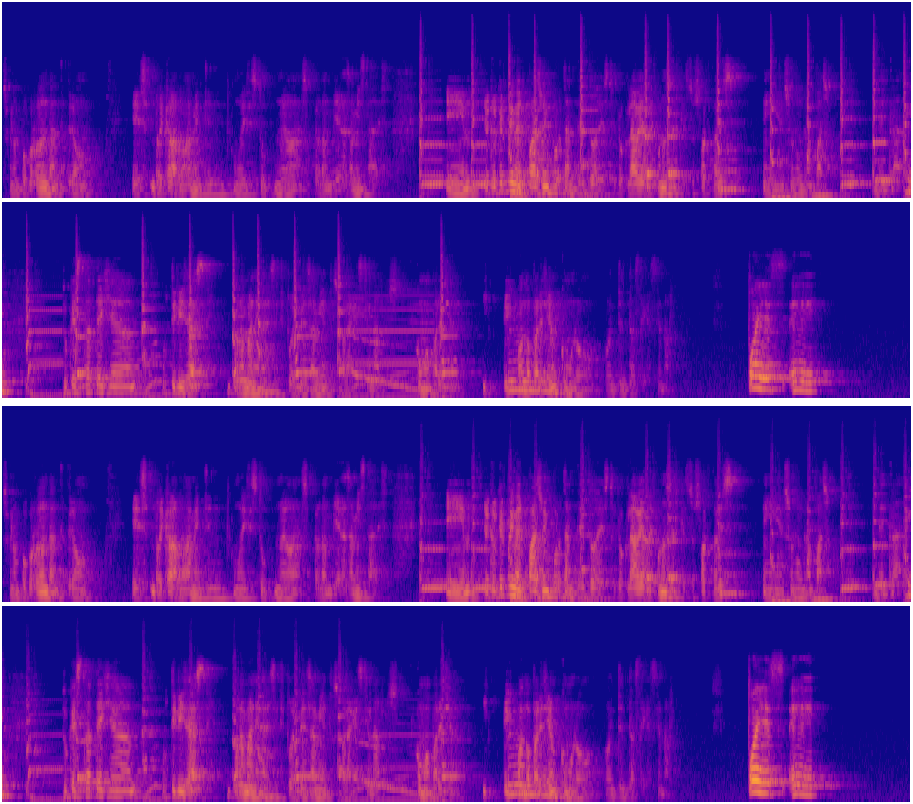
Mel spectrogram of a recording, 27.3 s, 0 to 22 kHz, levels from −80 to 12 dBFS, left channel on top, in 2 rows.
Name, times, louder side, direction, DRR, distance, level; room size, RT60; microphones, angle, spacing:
voice 1, 0.0-1.3 2.0-6.2 6.7-10.9 11.4-12.4 13.1-14.0 14.5-15.7 16.2-16.8 17.1-19.5 19.8-20.5 21.2-23.6, right 1 dB, 30° right, 0 dB, 1.1 m, -31 dB
sound 1, 6.3-6.6 7.0-7.3 7.6-8.2 8.7-8.9 9.6-10.1 10.7-11.0 11.5-11.8 12.1-12.8 13.1-13.7 14.0-14.9 15.7-16.0 16.4-16.6 17.1-17.7 18.0-18.4 18.7-20.5, left 2 dB, 85° left, 1.9 m, -33 dB
voice 2, 21.2-21.9 24.8-25.8, right 4 dB, 60° right, 5 dB, 1.1 m, -21 dB
22.5 x 14.0 x 2.5 m, 1.2 s
head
